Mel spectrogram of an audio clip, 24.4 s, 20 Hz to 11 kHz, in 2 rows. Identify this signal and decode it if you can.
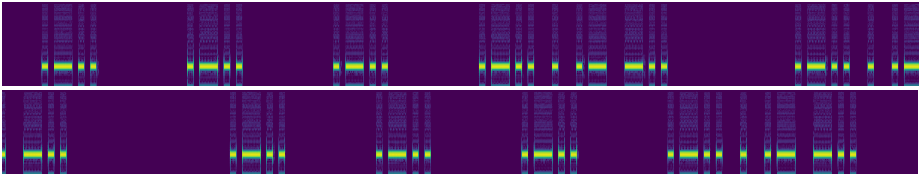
Morse code, heard as a keyed tone, about 15 wpm, 800 Hz. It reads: L L L LEAD LEAD L L L LEAD
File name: Ls / Single L m3s / Single L @13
